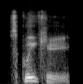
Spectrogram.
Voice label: "squeaky", British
